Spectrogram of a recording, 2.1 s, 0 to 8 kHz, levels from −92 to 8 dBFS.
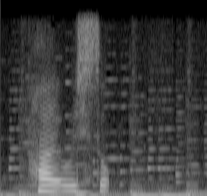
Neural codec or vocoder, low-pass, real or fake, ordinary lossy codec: none; 7.2 kHz; real; none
